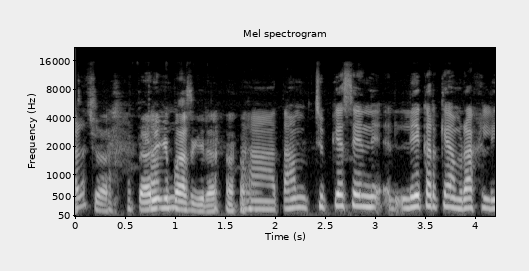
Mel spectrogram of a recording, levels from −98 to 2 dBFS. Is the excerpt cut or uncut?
uncut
